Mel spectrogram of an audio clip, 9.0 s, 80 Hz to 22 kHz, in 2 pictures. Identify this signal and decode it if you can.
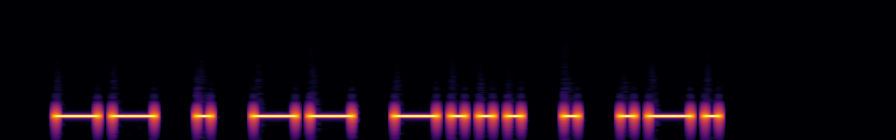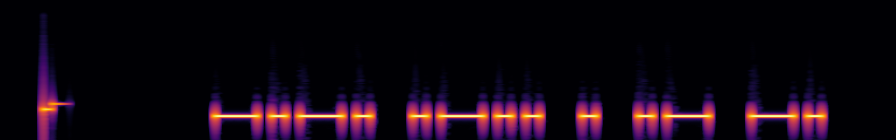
Morse code, heard as a keyed tone, about 17 wpm, 700 Hz. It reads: MEMBER CLEAN
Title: Sentences from Top 1100 Words - New Word Drill Alt - 17wpm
